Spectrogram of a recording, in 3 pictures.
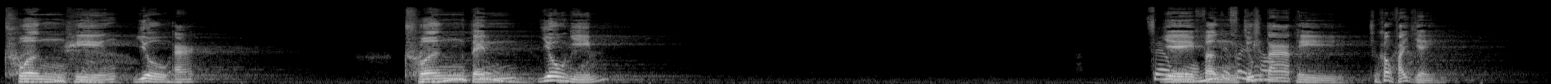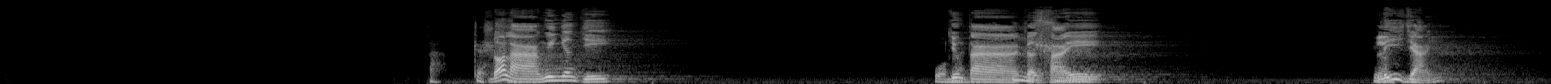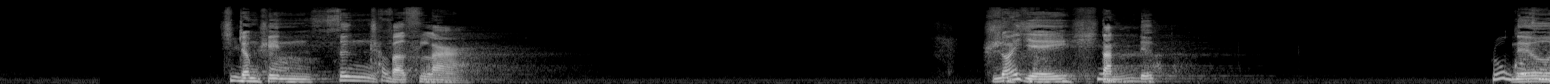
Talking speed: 50 wpm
